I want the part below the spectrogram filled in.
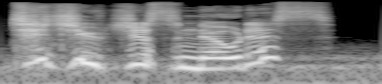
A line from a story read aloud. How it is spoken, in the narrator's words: she snapped hysterically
